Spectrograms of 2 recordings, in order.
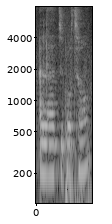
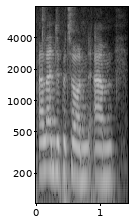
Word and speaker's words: Alain de Botton: Alain de Botton. – Alain de Botton.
